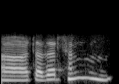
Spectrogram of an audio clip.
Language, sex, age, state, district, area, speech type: Sanskrit, male, 18-30, Tamil Nadu, Chennai, urban, conversation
